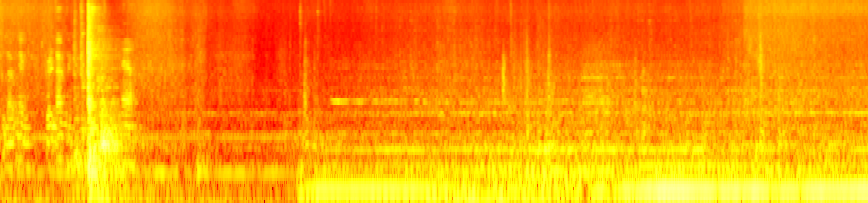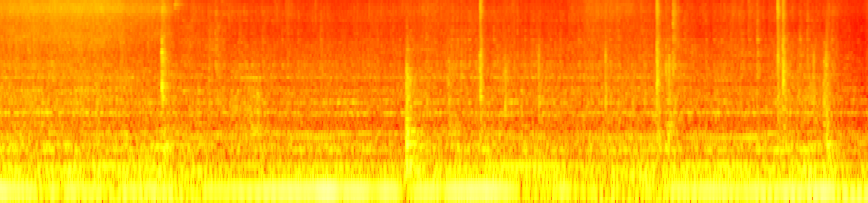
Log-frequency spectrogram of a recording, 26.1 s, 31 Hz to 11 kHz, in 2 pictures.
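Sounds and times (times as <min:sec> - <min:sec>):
elevator pump hum: 0:00.0 - 0:26.0
hiss: 0:11.1 - 0:15.7.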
